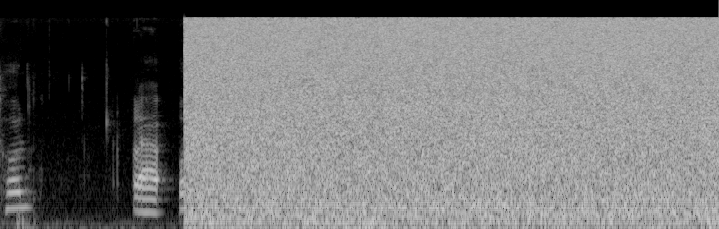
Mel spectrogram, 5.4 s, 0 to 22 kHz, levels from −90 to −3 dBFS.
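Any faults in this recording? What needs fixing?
From 1.38 s to the end at 5.40 s, the speech gives way to loud, harsh broadband noise, and that's samples built from the wrong bytes. The reader is assembling each sample with its bytes mismatched, whether by a one-byte offset, a swapped order or the wrong alignment, so the busy low-order bits end up as the big part of every value. To prevent it, make sure the decoder's byte order and sample alignment match the format the audio was actually written in.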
